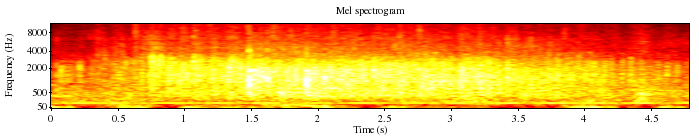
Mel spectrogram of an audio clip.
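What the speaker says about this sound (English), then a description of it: "I thought they might be recalled with that ripple of applause going around the stadium" A ripple of applause spreads around a stadium during a women's 200 metres semi-final at the Commonwealth Games, a broad distant patter swelling and holding steady, with no voices on top.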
